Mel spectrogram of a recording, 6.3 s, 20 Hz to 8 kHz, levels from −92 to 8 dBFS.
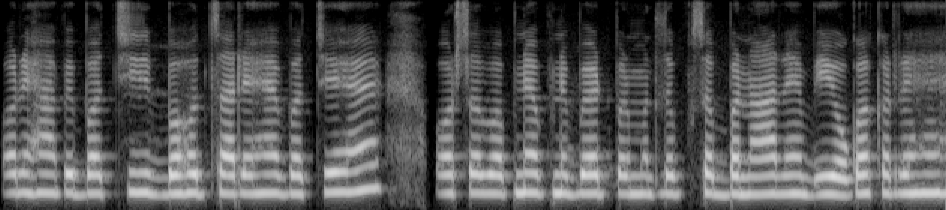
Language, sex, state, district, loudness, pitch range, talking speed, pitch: Hindi, female, Jharkhand, Palamu, -16 LUFS, 260-270 Hz, 200 wpm, 265 Hz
